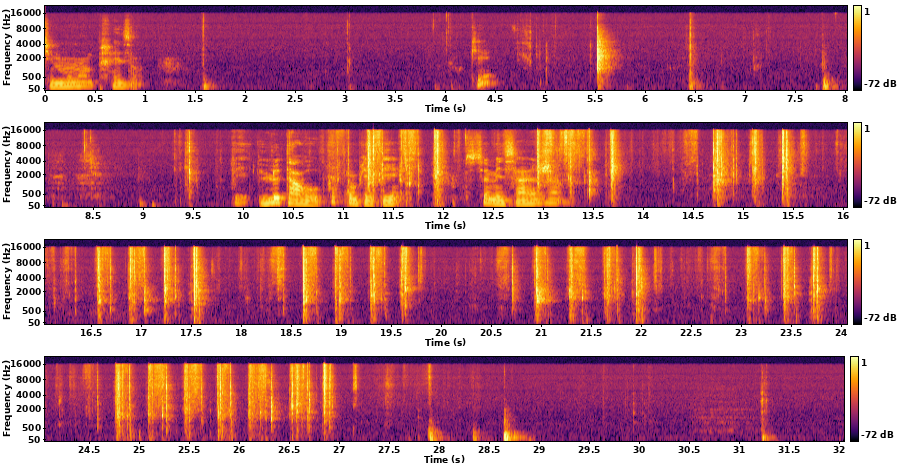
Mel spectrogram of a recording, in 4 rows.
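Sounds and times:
cards shuffling: 9.3s - 10.0s, 10.6s - 28.0s
deck knocking on table: 27.9s - 28.9s.

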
